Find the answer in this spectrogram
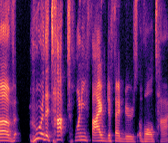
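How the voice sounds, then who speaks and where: Lively intonation and a bright, sharp tone mark this man's voice over a quiet background. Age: 30s. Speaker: sports podcast host. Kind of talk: solo sports commentary podcast.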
